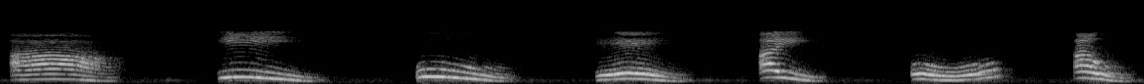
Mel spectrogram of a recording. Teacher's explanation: जिनके उच्चारण में ह्रस्व स्वर की अपेक्षा दुगना समय लगता है उन्हें कहते हैं दीर्घ स्वर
